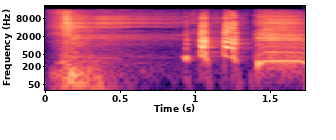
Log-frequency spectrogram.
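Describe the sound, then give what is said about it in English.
One sharp, explosive sneeze bursts out and trails off, followed by a few brief voiced sounds and a longer held vocal tone. “Oh, bless you.”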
